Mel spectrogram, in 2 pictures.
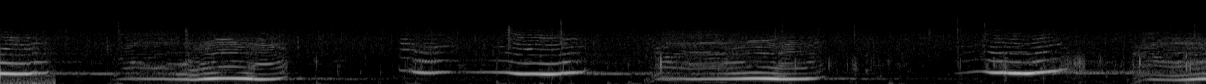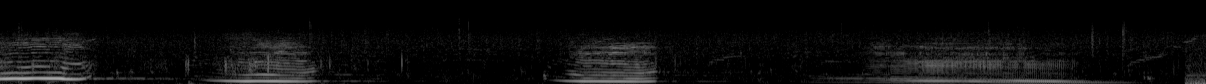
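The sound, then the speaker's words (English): A series of underwater calls from three humpback whales swimming past divers in crystal clear water: long tonal moans and rising and falling whoops repeating one after another, some with a pulsed, buzzing texture, fairly loud, with no talking. “And what could be a more awesome sight than being surrounded by three humpback whales in crystal clear water?”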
